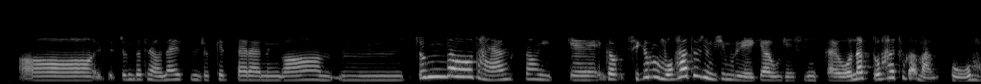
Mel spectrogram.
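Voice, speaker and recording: At a moderate pace with hardly any pauses, a woman with a fairly high pitch makes very wide pitch swings. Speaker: listener. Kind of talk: phone interview. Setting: phone call. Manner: soft-spoken.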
